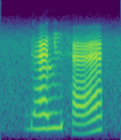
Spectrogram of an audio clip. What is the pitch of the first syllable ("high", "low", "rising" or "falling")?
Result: high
